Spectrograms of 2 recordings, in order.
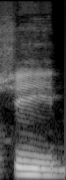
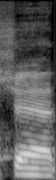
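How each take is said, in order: First: The vowel is long, as in 'sheed'. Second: The vowel is short, as in 'shed'. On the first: The speaker calls it wrong. "normally like lead is L E A D and Sheed is S H E A D" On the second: The speaker calls it right. "but it's Shed"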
